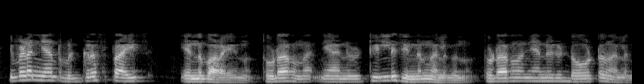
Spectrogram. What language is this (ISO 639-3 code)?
mal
